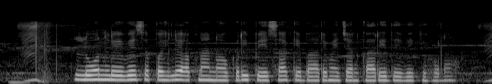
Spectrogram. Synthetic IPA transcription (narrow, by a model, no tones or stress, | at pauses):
loːnleːʋesepɛɦɪleɐpnanɔːkɾipeːsakebaːɾemẽd͡ʒaːnkaːɾid̪eːʋekeɦoːlaː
